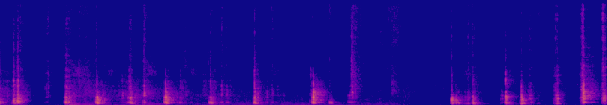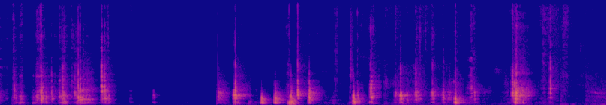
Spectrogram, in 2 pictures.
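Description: Faint, irregular light taps and clicks of small brass hardware and wood being handled, in three runs broken by two short pauses.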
